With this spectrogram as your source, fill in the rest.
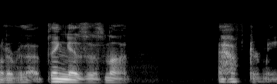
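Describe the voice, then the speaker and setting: A man's raspy, put-on character voice, fairly low in pitch, at a moderate pace. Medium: solo performance. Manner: rambling, hesitant.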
